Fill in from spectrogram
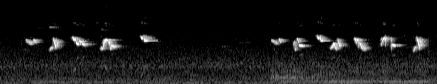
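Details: American robin singing two bouts of rapid whistled, warbled phrases, five then eight, separated by a pause of about two seconds, with a faint low hum during the second bout.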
